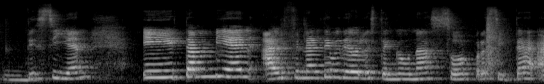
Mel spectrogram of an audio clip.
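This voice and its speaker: A woman's voice: high voice, bright, forceful tone, slight background noise. A young woman from Romania, chatting casually to camera in Spanish and laughing often. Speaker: vlogger. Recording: echoey room.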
